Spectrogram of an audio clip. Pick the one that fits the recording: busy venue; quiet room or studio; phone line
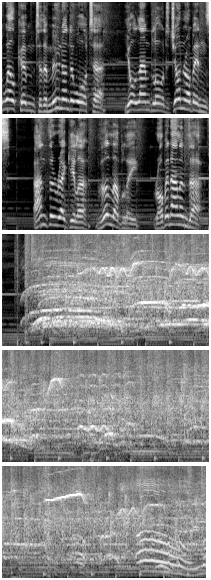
busy venue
